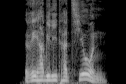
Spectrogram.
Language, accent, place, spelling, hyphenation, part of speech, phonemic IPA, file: German, Germany, Berlin, Rehabilitation, Re‧ha‧bi‧li‧ta‧ti‧on, noun, /ˌʁehabilitaˈt͡si̯oːn/, De-Rehabilitation.ogg
- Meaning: vindication (restoration of reputation)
